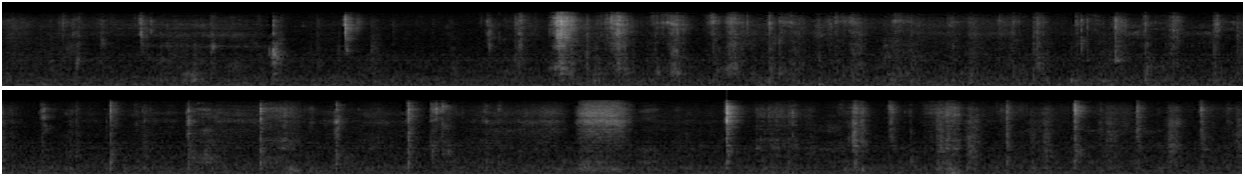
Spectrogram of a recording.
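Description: Close-up chewing of thin, crisp pizza crust: scattered soft crunches and small mouth clicks at irregular intervals, with a brief louder crackle about fourteen seconds in.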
